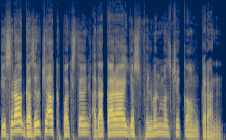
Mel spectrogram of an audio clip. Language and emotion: Kashmiri, neutral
